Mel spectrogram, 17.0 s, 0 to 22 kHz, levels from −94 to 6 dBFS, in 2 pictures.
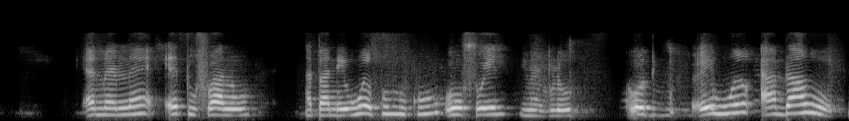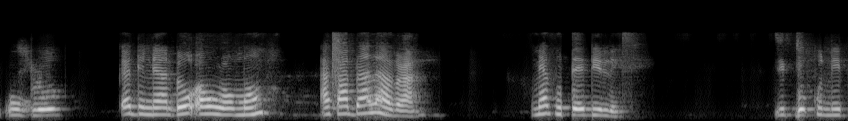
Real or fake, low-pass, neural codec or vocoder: fake; 7.2 kHz; codec, 16 kHz, 1 kbps, X-Codec, HuBERT features, trained on general audio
